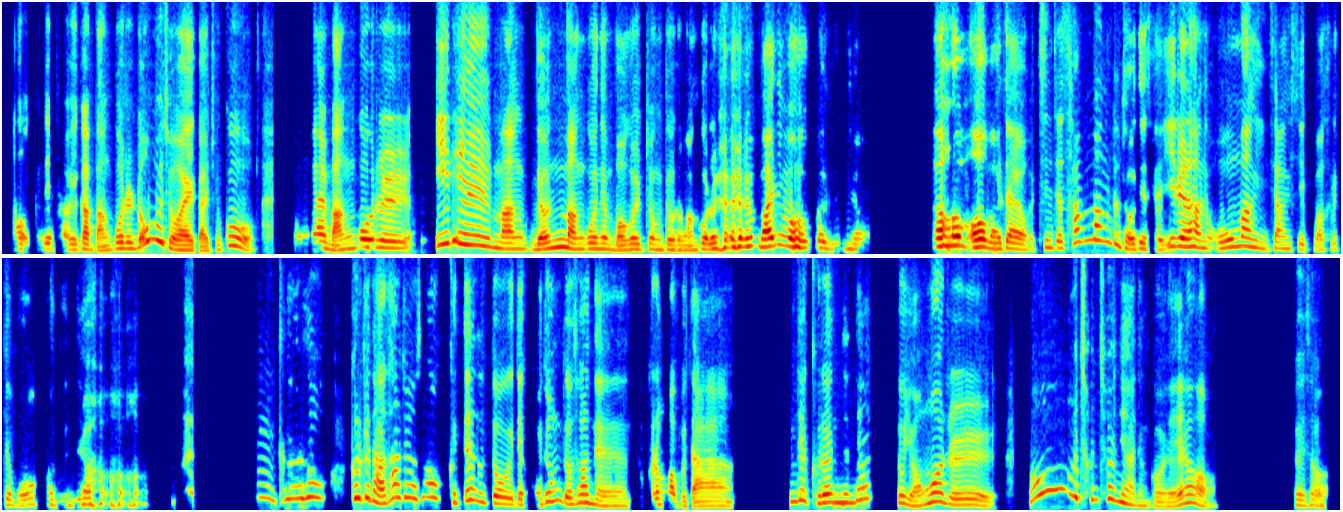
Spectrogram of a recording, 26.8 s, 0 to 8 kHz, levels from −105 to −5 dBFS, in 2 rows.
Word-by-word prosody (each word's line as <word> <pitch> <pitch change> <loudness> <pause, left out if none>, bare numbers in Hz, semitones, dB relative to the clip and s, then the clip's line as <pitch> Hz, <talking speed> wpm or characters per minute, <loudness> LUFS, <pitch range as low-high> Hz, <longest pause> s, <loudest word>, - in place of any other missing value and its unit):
어 175 - -2
근데 180 +1 -7
저희가 165 +1 0
망고를 190 +9 -2
너무 430 - +4
좋아해 155 - +2
가지고 155 - -3 0.4
정말 285 -8 -2
망고를 210 +7 +1 0.2
1 345 +5 +1
일 315 -8 +3
막 185 -4 0
몇 175 +5 +3
망고는 185 -6 +1
먹을 155 +4 -1
정도로 155 -3 -4
망고를 190 - +2
많이 255 +5 +8
먹었거든요. 210 - +2 0.8
어 260 - +4
어 275 -3 +9
맞아요. 185 -4 +1
진짜 220 +2 -6
3 390 - -4
망도 425 -8 -1
더 175 -6 0
됐어요. 170 -4 -5
1 265 - -3
일 260 -1 +8
한 225 -3 +1
5 210 +6 -2
망 265 -2 0
이상씩 185 -3 -9
막 155 -1 -10
그렇게 180 +1 -11
먹었거든요. 175 +1 -9 1.7
음 395 -6 -11
그래서 390 +4 -4 0.2
그렇게 400 +1 +2
다 230 -7 +2
사줘서 420 - -4
그때는 275 +1 -5
또 220 -3 +1
이제 185 -1 -5
'고 185 - -12
정도 290 -7 -3
선은 155 - -4 0.2
그런가 195 0 -4
보다.' 145 0 -6 0.6
근데 300 +3 -4
그랬는데 260 +7 -1 0.3
또 240 -1 -3
영어를 185 - -2 0.3
너무 350 - -2
천천히 360 -6 -4
하는 165 -8 -9
거예요. 140 - -5 0.8
그래서 175 -1 -9
210 Hz, 270 characters per minute, -21 LUFS, 175-280 Hz, 1.7 s, 어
